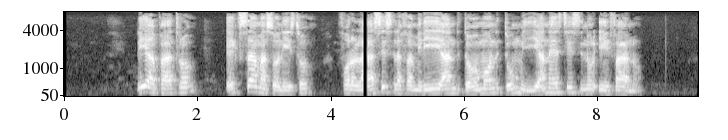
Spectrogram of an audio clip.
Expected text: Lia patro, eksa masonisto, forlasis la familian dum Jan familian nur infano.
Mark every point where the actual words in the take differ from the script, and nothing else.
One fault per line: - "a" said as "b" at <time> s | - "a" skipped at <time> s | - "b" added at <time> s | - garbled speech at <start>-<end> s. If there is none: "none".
- "domon" added at 6.0 s
- "familian" said as "estis" at 7.4 s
